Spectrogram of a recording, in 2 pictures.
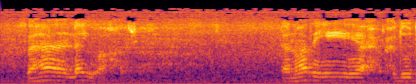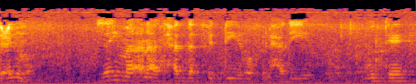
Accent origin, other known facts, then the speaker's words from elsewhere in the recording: Jordan; في القانون الطب عندنا في الأردن لا يمنع ذلك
